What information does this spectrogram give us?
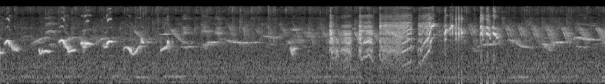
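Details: Oriental magpie-robin in ngriwik chattering song, used to calm and stabilise caged birds: rapid curving whistles and chirps, then dense overlapping chatter near four seconds, over a steady hiss of rain.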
